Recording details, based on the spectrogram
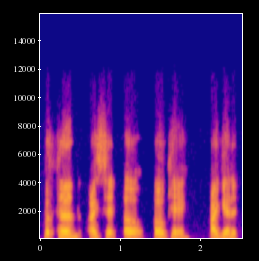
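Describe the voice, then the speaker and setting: A man's voice: medium pitch, lively intonation, moderate pace, a bit bright, no room sound, lo-fi sound. A man talking casually on a panel as a co-writer, often repeating himself and restarting phrases as he recounts a creative process. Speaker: radio play co-writer and panelist.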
